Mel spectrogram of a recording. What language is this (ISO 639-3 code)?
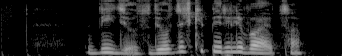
rus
